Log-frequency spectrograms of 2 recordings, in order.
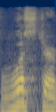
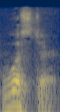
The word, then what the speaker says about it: Worcester: carlton rob from it i think it's pronounced worcester massachusetts yeah worcester even though it is there are there are many letters in there that are not pronounced like this you've been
